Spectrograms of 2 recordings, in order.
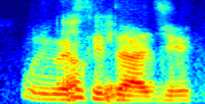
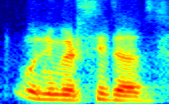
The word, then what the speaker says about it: universidade: We will try to identify the second last syllable, and we have to stretch only the second last one.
